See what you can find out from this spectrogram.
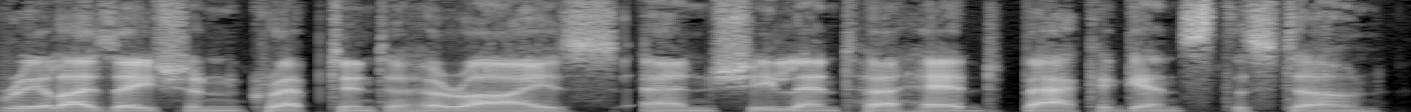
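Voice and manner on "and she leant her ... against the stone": ordinary delivery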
